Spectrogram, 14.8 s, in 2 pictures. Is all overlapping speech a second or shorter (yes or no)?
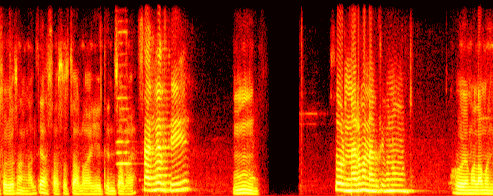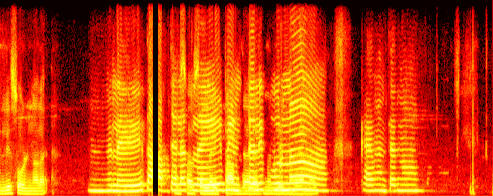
no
